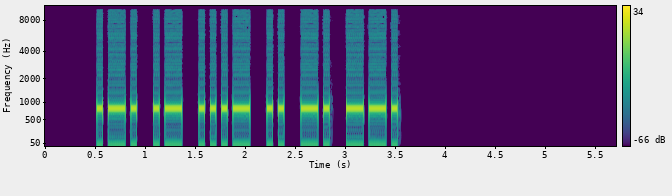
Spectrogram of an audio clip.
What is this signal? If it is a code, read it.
Morse code, heard as a keyed tone, about 21 wpm, 800 Hz. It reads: RAVING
